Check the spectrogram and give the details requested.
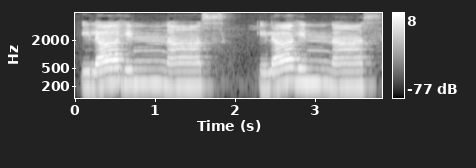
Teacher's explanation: اس ہا کو سینے سے ادا کرنا ہے، یہاں پہ غنہ کرنا ہے، الہ الناس، الہ الناس۔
